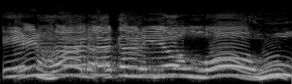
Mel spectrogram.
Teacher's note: اللہ پاک کے لام سے پہلے زبر آ رہا ہے، اللہ پاک کا لام موٹا کر کے پڑھیں گے. ہا کی پیش ہے، ہا پر پیش کلیئر ادا کریں گے. · اور ان اہلکنی اللہ، تو یہاں پر جو پیارے بچوں کاف کو باریک رکھنا ہے، نون کے نیچے زیر ہے، کاف کی حرکت، نون کی حرکت کو کھینچنا نہیں ہے. یا کی حرکت کو لام سے ملائیں گے، یا کی زبر کو لام سے ملائیں گے.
